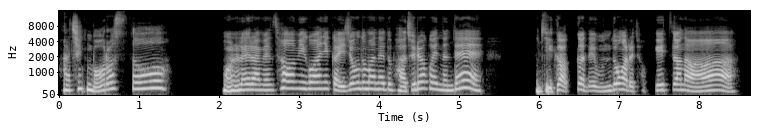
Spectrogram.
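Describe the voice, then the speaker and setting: A woman's voice: a little high, moderate pace, close to an everyday voice. A woman voicing a spiteful teenage girl bully who taunts in a sneering, bitter way.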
